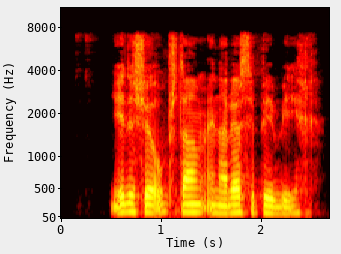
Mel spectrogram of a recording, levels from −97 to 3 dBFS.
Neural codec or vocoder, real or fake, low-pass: codec, 16 kHz, 16 kbps, FreqCodec, larger model; fake; 7.2 kHz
